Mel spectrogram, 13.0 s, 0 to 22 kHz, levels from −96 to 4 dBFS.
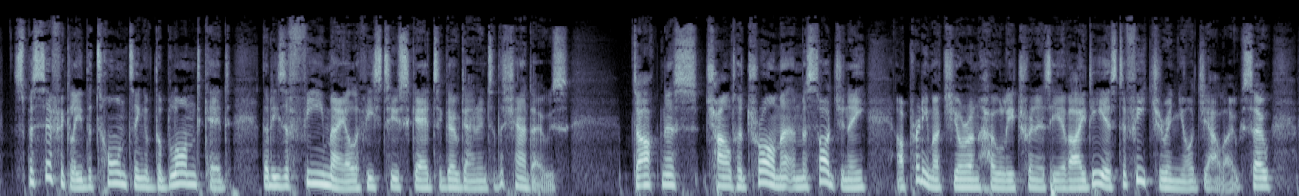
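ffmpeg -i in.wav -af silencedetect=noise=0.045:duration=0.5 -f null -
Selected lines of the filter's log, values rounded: silence_start: 5.66
silence_end: 6.34 | silence_duration: 0.68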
